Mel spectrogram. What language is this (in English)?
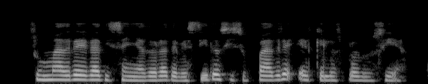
Spanish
